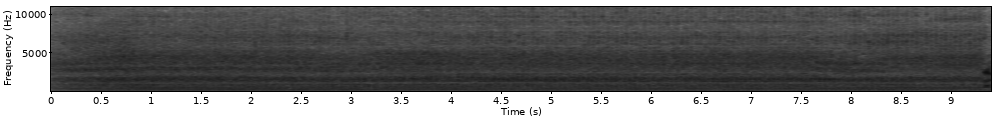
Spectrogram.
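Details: Honda IZY 19-inch petrol lawnmower after carburettor fuel-leak repair and service, revs raised slightly via governor arm after earlier hunting/surging; single-cylinder engine holds even, steady speed with no hunting or surging: normal steady running.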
